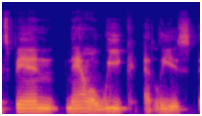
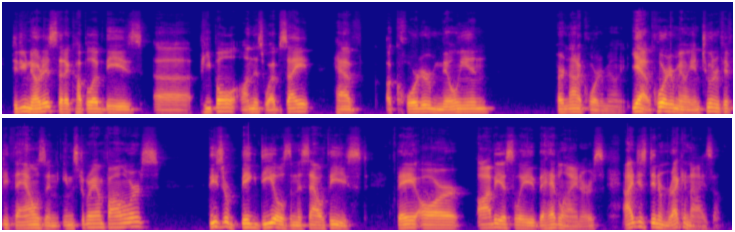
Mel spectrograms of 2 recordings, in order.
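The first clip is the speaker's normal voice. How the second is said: ordinary delivery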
